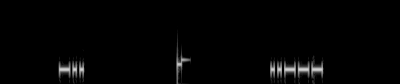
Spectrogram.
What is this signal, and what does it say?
Morse code, heard as a keyed tone, about 35 wpm, 700 Hz. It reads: D 2
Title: Single Letter-Number Alt 35wpm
